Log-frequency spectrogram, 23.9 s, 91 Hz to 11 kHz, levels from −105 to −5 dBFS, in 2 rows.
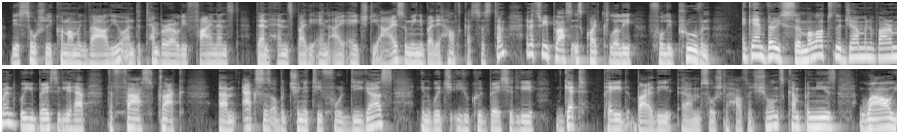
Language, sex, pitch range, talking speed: English, male, 105-130 Hz, 155 wpm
